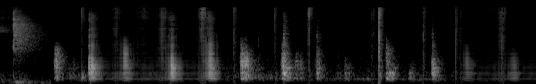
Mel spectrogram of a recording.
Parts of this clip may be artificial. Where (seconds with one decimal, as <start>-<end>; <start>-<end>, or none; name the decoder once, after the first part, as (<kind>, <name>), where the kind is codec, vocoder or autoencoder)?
0.9-2.2 (vocoder, BigVGAN v2); 4.6-5.4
